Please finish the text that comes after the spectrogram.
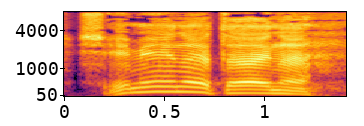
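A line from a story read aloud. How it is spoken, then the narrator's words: Dry smirk. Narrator (Russian): сухо усмехнулся Данрос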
